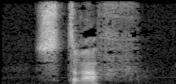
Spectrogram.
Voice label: "straf", Dutch

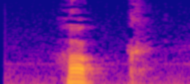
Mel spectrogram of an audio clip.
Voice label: "hok", Dutch

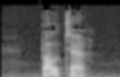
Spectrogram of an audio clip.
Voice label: "poter", Dutch

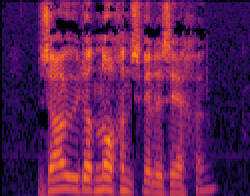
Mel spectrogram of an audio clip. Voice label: zou U dat nog eens, Dutch

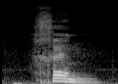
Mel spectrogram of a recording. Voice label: "gun", Dutch

